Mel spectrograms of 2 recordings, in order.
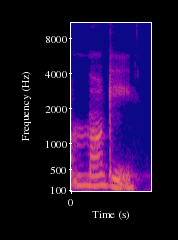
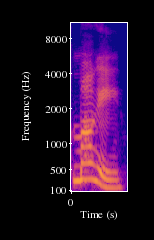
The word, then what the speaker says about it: moggy: sorry Laura nailed it Margaret is English no no no no ah moggy it's mgy what is that uh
